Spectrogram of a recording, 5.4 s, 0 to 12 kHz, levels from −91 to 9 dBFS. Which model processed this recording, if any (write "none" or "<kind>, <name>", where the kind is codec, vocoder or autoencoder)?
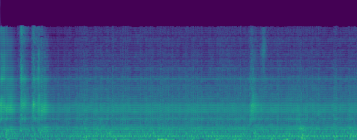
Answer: vocoder, Vocos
